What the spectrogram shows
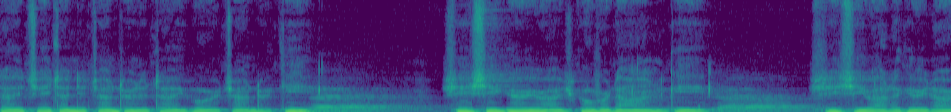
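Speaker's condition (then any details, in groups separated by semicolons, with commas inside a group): Parkinson's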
